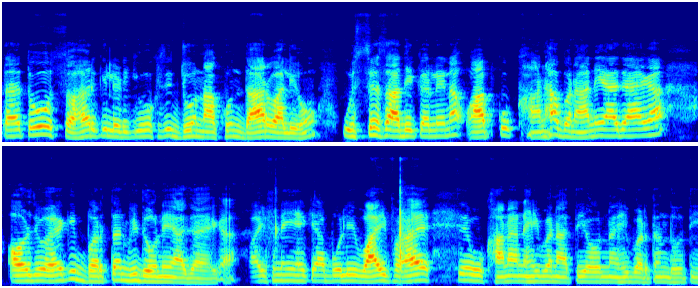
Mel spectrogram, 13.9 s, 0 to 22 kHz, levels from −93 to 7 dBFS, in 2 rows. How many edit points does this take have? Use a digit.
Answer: 2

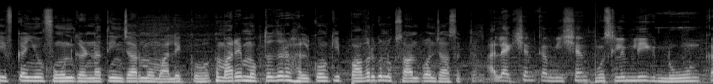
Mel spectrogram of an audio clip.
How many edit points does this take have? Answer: 3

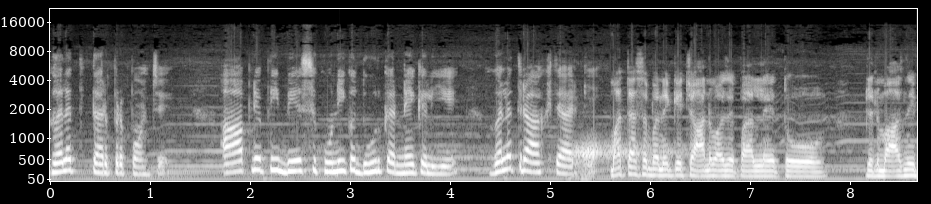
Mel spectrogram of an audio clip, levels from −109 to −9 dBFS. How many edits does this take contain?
1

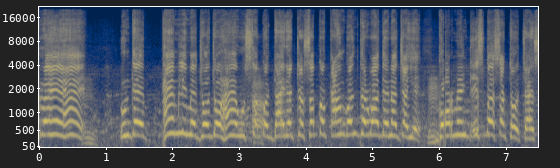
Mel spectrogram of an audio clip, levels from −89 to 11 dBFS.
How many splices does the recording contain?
0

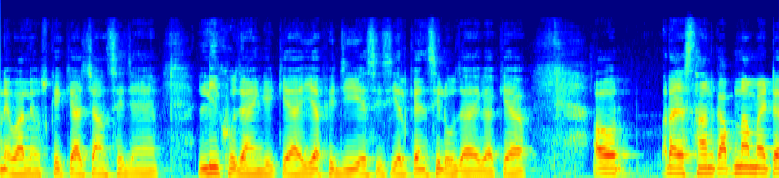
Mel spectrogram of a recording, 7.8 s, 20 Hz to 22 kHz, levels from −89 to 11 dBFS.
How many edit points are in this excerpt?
0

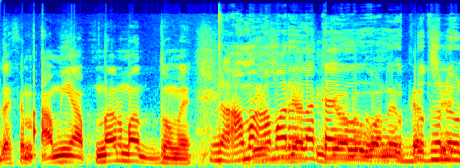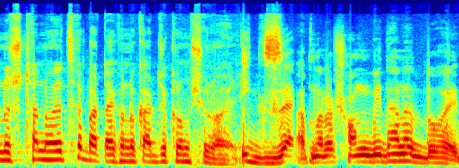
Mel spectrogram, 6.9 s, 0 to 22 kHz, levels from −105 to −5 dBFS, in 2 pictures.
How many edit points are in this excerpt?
1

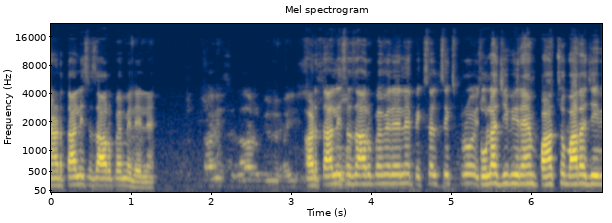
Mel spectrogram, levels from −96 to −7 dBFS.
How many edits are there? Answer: 1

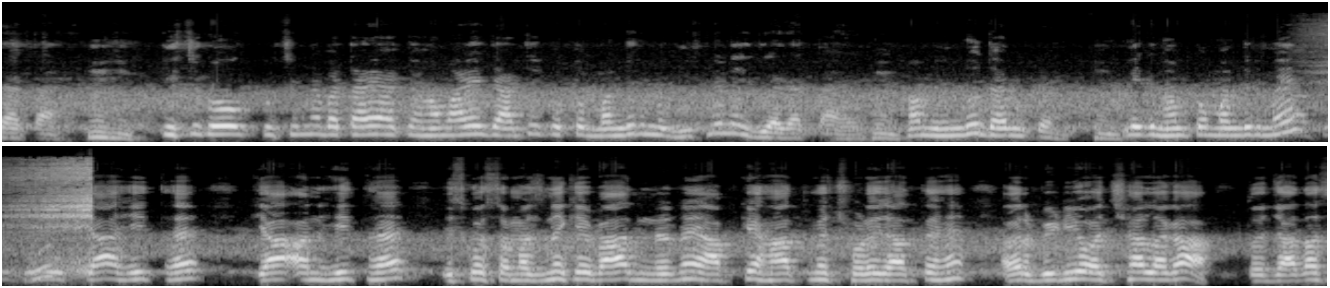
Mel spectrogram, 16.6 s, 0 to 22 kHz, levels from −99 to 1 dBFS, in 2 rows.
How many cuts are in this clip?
1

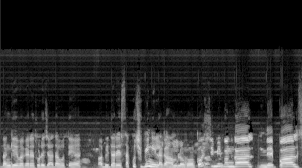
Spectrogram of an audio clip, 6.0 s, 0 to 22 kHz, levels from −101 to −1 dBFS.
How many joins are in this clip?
1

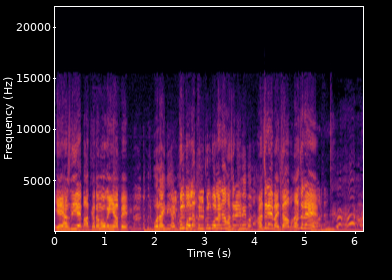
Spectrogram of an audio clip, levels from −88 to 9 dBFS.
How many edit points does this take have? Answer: 0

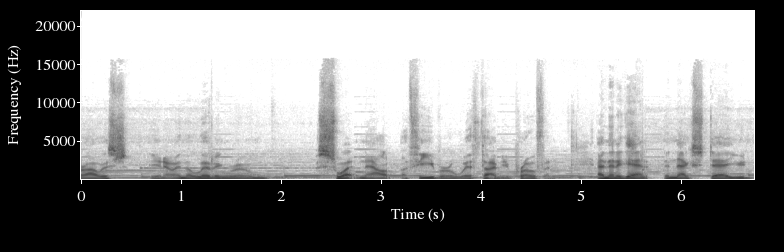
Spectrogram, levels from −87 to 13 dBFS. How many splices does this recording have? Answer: 0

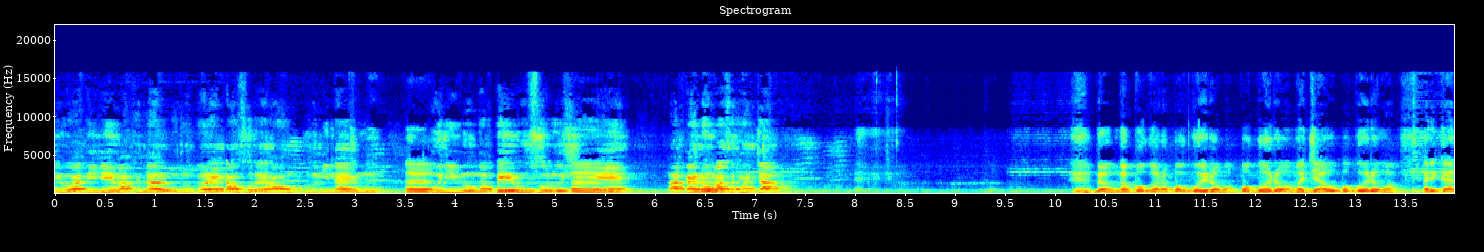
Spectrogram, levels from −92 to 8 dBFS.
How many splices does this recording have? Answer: 0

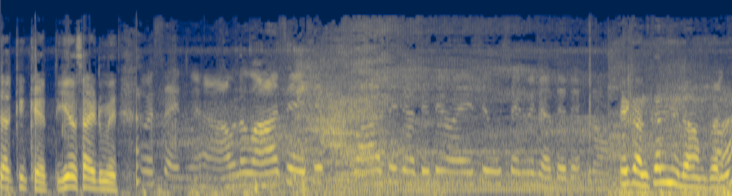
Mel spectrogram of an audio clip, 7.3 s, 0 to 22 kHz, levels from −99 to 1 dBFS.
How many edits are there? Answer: 2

